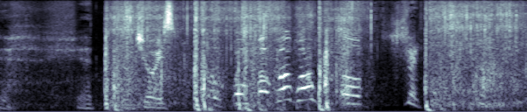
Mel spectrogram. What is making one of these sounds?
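A man exclaims loudly in alarm.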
